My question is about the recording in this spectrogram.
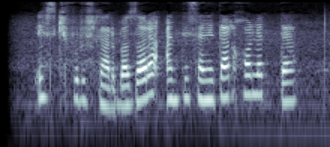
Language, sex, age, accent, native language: Uzbek, female, 12-17, Farg'ona, Uzbek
